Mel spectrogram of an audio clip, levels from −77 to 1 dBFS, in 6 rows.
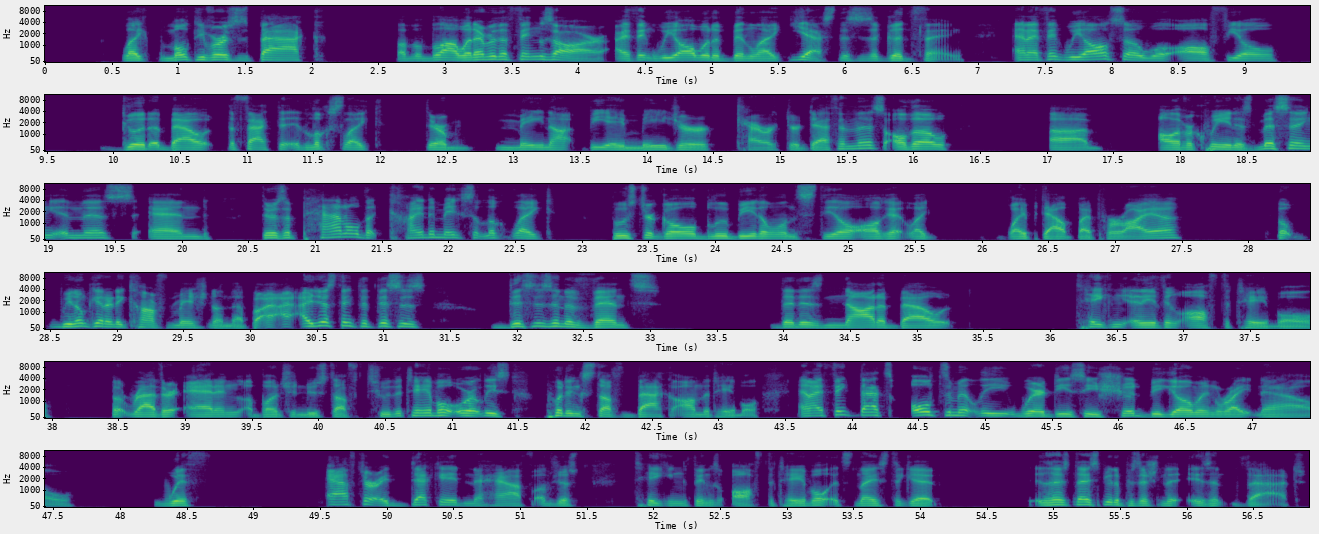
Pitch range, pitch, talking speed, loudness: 110-140 Hz, 120 Hz, 180 wpm, -22 LUFS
